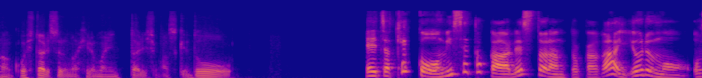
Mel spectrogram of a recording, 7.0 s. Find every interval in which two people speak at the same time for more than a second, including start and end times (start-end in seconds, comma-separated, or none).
none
